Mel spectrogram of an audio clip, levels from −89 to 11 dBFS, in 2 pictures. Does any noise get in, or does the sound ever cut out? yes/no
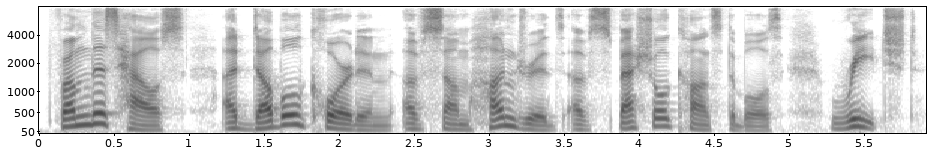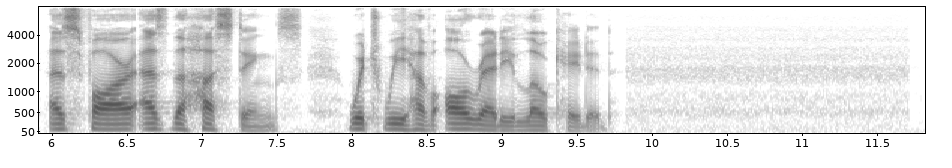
no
